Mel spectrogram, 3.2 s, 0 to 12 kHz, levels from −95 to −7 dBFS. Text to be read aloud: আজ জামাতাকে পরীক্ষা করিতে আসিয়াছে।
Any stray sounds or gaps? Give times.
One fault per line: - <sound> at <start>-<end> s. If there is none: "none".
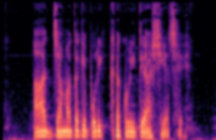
- dropout at 1.7-1.7 s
